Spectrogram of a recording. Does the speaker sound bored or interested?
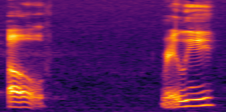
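bored. The tone is flat and unimpressed. The listener is indifferent to the good news. "you do something for yourself that you think is something good, and they're like"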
